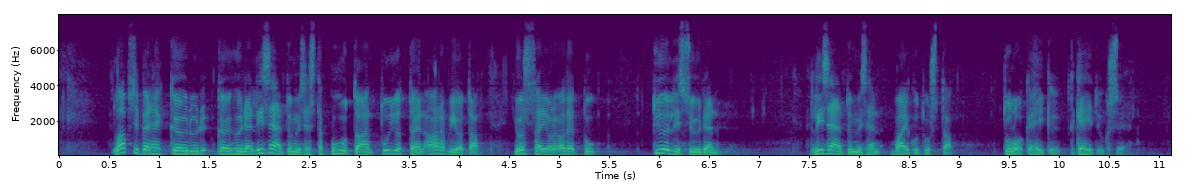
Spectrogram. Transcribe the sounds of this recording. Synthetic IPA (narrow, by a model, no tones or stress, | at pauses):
lɑpsiperhekːøkøyɦyːdenlisæːnt̪ymisest̪æpuhut̪ɑːnt̪ujot̪ːɑjenɑrʋio̞t̪ɑjo̞sːɑejo̞leo̞t̪e̞t̪ːu | t̪yø̞lːisyːden | lisæːnt̪ymise̞nʋɑjkut̪ust̪ɑ | t̪ulo̞keikehit̪yksḛːn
